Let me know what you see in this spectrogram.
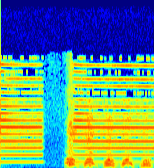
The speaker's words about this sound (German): Da steht ein Junge mit einer Tröte im Mund und hält einen kleinen Hund an der Leine. Laut bläst der Junge in seine Tröte, während ihn der Hund aufgeregt anbellt.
